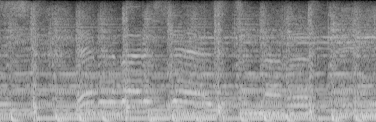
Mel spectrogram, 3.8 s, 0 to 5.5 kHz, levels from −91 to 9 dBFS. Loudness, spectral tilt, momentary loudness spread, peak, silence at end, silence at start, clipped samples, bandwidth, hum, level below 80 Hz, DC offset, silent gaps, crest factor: -12 LUFS; -7.5 dB/octave; 2 LU; 0 dBFS; 0 s; 0 s; under 0.1%; 5.4 kHz; none; -22 dBFS; 1%; none; 12 dB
